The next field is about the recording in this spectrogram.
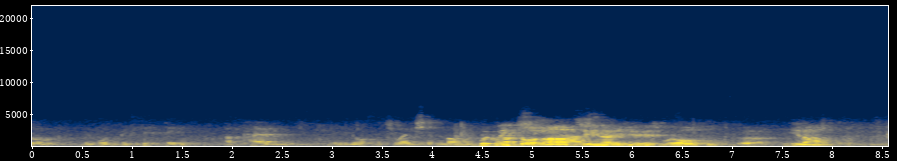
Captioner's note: man interjecting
